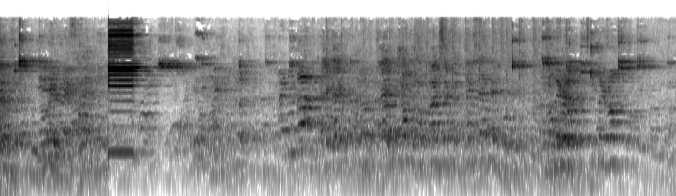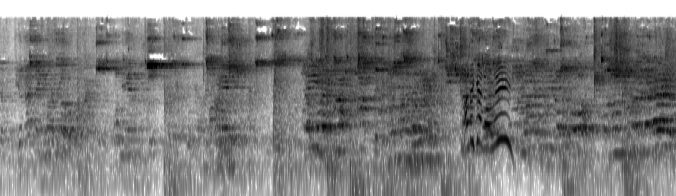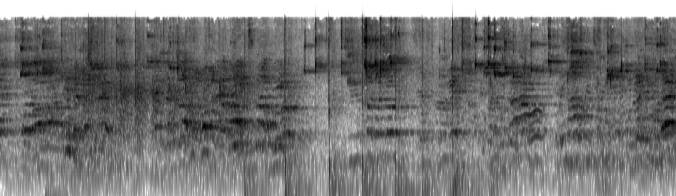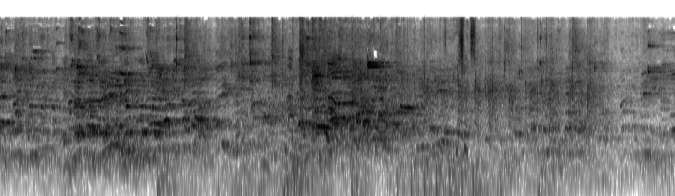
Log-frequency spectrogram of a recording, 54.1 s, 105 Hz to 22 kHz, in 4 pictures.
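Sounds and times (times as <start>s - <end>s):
players shouting: 19.7s - 29.4s, 39.2s - 50.0s
basketball bouncing: 33.6s - 36.4s.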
